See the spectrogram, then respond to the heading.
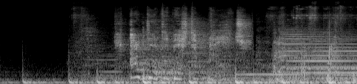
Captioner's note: woman speaking in Czech; church bell ringing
